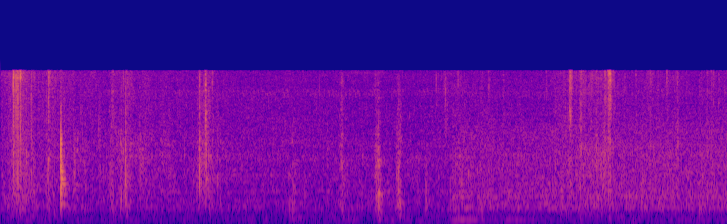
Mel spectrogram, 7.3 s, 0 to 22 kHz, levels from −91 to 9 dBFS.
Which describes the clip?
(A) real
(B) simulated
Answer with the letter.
A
